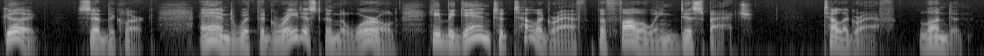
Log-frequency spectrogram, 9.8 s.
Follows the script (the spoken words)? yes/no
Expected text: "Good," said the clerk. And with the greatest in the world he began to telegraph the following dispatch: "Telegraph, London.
yes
